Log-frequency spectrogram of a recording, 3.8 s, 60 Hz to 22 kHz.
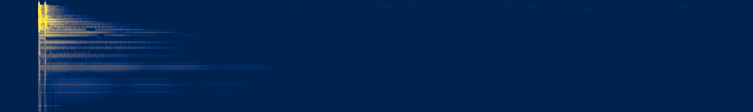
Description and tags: A metal colander being hit with a hammer to create a 'bing' sound. Recorded with a behringer c2 pencil condenser through an m-audio projectmix i/o. No processing just topped and tailed.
